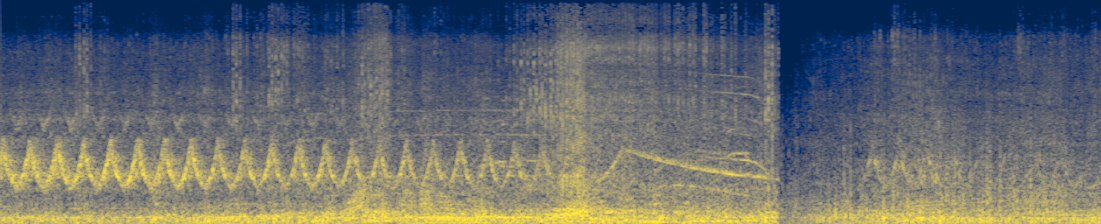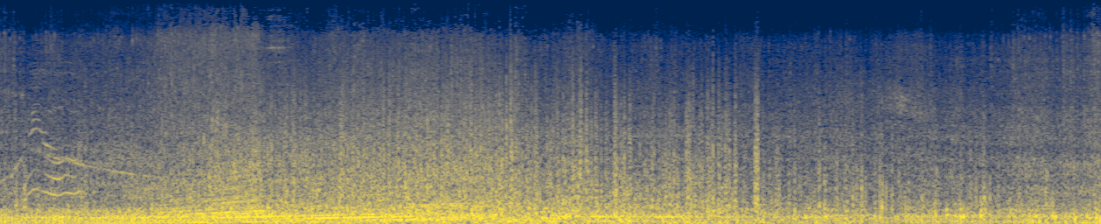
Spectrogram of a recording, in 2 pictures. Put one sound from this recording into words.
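Harley-Davidson V-twin motorcycles rumble as they ride in a group.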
